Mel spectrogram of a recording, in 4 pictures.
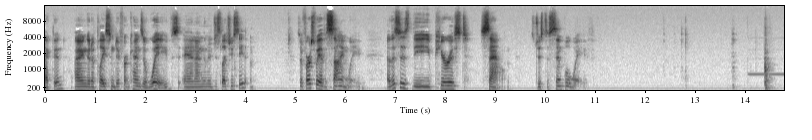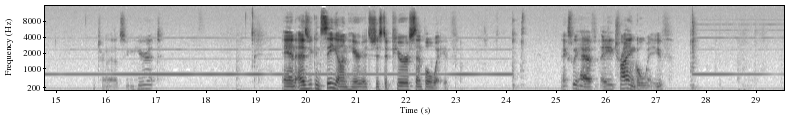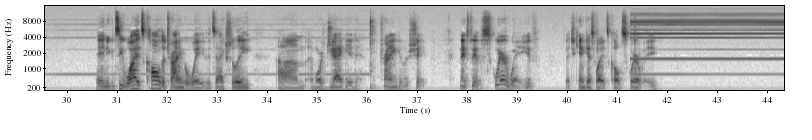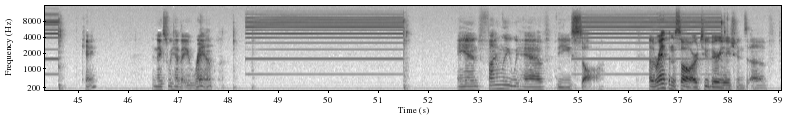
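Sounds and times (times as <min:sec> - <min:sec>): faint hum: 0:00.0 - 0:59.0
synthesizer sine tone: 0:14.0 - 0:24.2, 0:27.8 - 0:36.1, 0:41.3 - 0:44.7, 0:48.4 - 0:51.6, 0:54.8 - 0:58.0.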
